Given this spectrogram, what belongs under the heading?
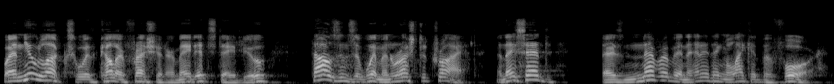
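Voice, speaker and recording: A man's voice: medium pitch, big pitch swings, normal speed, bright, forceful tone, breathy edge. A man announcing scripted commercials as a 1950s radio announcer.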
